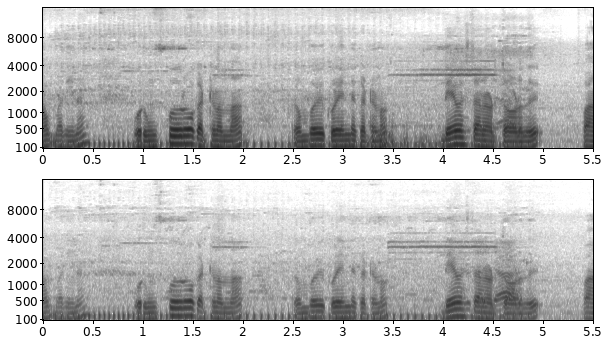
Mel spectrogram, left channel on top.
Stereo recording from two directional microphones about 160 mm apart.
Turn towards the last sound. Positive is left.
turn(degrees=35)  # may be behind; listen again after turning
